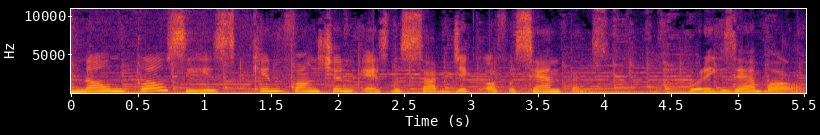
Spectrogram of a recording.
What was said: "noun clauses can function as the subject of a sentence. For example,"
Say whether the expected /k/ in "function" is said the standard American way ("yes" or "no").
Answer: yes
